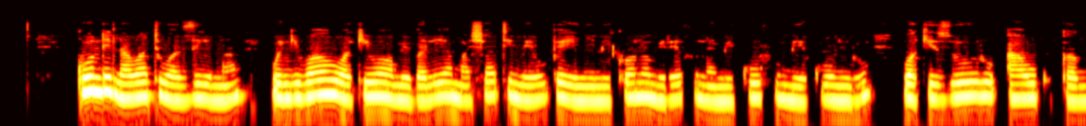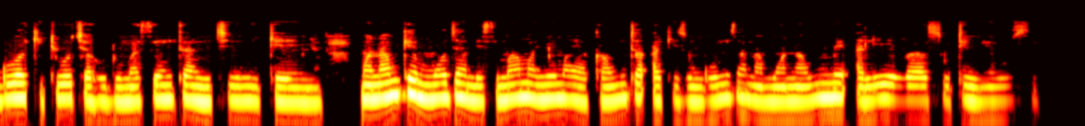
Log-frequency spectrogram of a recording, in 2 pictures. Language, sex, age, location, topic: Swahili, female, 25-35, Kisii, government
